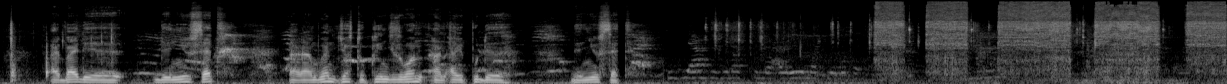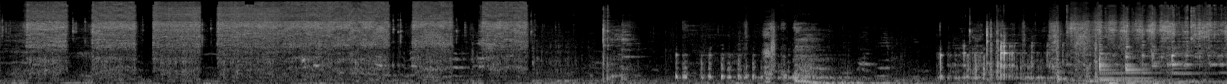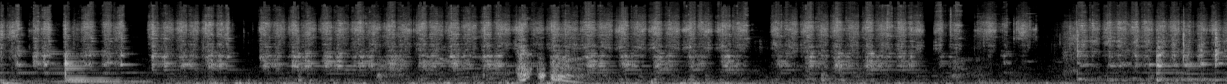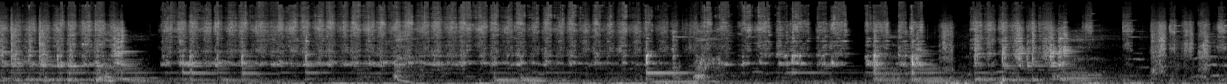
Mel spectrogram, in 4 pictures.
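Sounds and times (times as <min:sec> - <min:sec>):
scrubbing metal part: 0:07.1 - 0:17.7, 0:21.6 - 0:49.0.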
